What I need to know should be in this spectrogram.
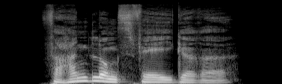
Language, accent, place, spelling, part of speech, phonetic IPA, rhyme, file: German, Germany, Berlin, verhandlungsfähigere, adjective, [fɛɐ̯ˈhandlʊŋsˌfɛːɪɡəʁə], -andlʊŋsfɛːɪɡəʁə, De-verhandlungsfähigere.ogg
- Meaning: inflection of verhandlungsfähig: 1. strong/mixed nominative/accusative feminine singular comparative degree 2. strong nominative/accusative plural comparative degree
